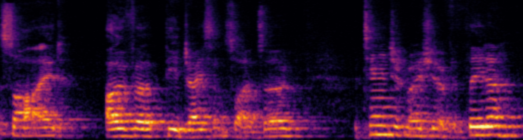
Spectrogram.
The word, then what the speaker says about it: sin: for the sign ratio we write it as Sin but actually it's still pronounced s and sorry just bumping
